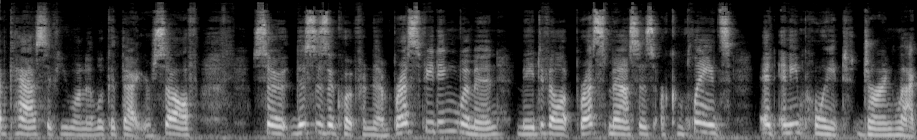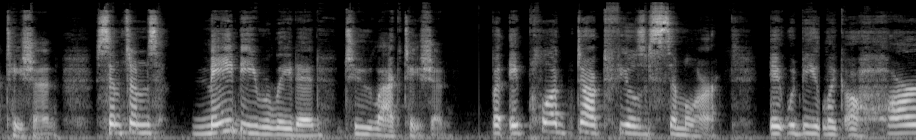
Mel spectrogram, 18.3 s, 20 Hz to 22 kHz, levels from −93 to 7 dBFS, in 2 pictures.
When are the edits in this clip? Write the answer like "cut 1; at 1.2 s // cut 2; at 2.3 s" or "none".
cut 1; at 14.0 s // cut 2; at 15.7 s // cut 3; at 17.4 s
